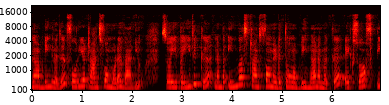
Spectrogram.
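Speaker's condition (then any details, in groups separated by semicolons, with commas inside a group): No condition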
